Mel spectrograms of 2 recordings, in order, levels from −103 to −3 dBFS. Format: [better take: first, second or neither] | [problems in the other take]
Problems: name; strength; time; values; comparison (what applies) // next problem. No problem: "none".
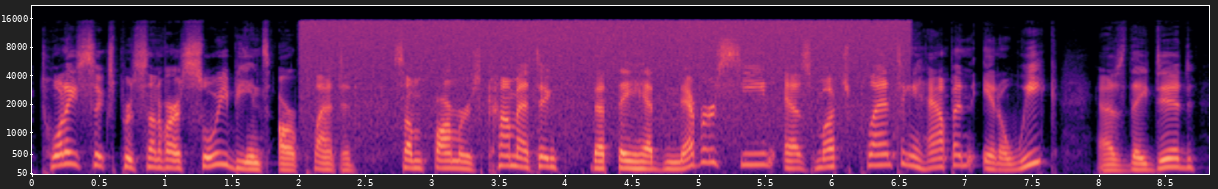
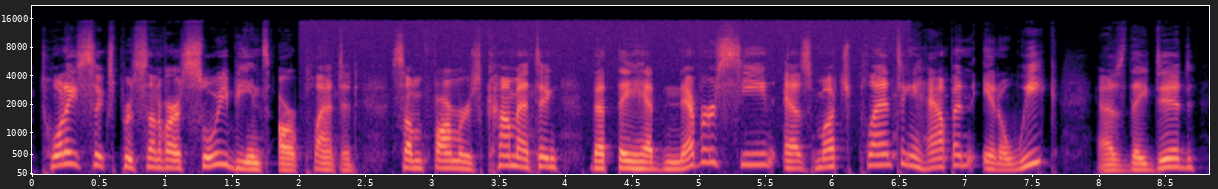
second | hiss; loud; from 2 to 6.5 s; 9 dB below the speech; faint in the second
